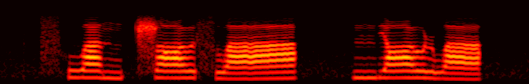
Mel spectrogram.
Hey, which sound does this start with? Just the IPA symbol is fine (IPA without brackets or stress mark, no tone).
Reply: t͡sʰ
